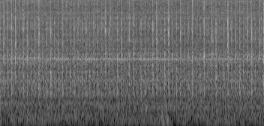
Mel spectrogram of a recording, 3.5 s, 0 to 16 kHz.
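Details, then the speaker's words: BMW M235i, about 52°F sunny day, engine idling: sharp, loud ticking about two per second over even idle, growing louder as it runs, louder than the owner's previous 135i and 335xi; owner unsure if normal, cause unknown. "this ticking noise is just crazy loud it feels like especially when you're next to like a house or something like that it's just so loud"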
